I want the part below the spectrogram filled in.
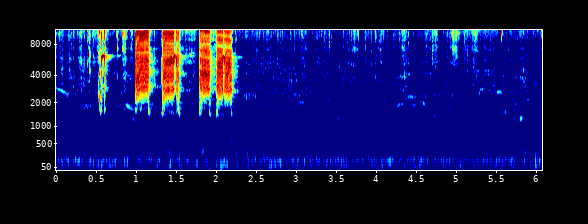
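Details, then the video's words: Black francolin giving one rasping phrase: a short grating note, two longer harsh bursts and a closing pair, followed by several seconds of faint low background rumble with no further calling. "Kala teeter awaz"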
